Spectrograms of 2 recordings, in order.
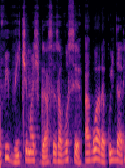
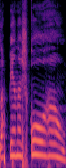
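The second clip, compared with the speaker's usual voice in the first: yelling; 8 semitones higher, 3 dB louder, slower than usual. Acted.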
